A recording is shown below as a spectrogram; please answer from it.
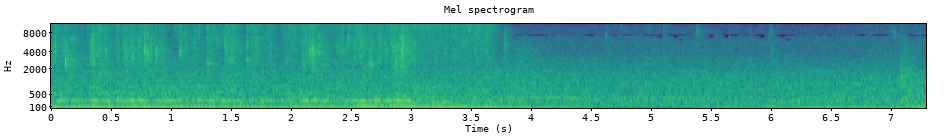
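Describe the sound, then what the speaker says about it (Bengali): Water runs from a tap as hands are washed beneath it, a loud steady splashing gush for the first half that then cuts to quieter room noise. "তো হাতটা ধুই।"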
